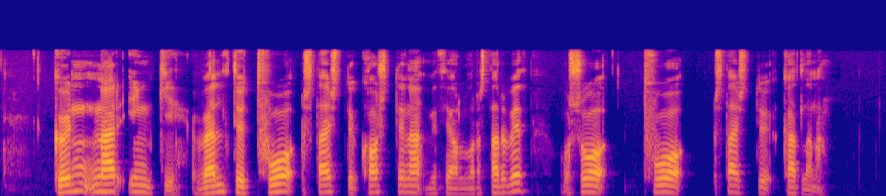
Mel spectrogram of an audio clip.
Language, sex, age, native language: Icelandic, male, 40-49, Icelandic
